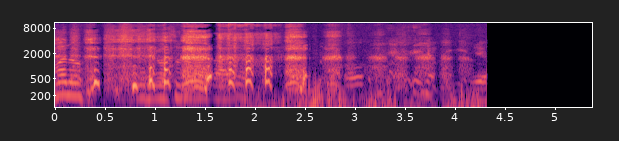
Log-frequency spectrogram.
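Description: A young man speaks playfully between laughs.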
